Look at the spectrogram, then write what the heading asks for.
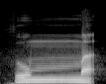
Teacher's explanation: मीम मुशद्दद पे गुन्ना ज़रूरी है।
